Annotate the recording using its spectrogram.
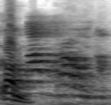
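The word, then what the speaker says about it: calm: Half, এটার উচ্চারণ এল ছাড়ে দাও তাহলে হবে কাম।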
